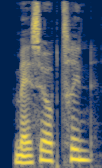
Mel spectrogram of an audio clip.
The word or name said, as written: masseoptrin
